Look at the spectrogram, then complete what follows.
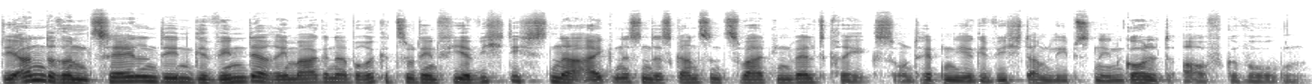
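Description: A man with a medium-pitched voice narrates in the manner of a 1960s German radio documentary drama. His delivery is formal and factual, listing details with emphasis. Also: brisk, hardly any pauses, a little mellow.

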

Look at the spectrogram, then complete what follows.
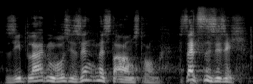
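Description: A man's voice: on the high side, big pitch swings, fairly quick, fairly bright tone, husky, faint music behind, full character voice. An actor playing a sardonic, menacing nephew in a 1960s radio drama, needling and commanding as he holds a suspect at gunpoint. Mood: threatening, commanding. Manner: mocking, commanding, needling address.

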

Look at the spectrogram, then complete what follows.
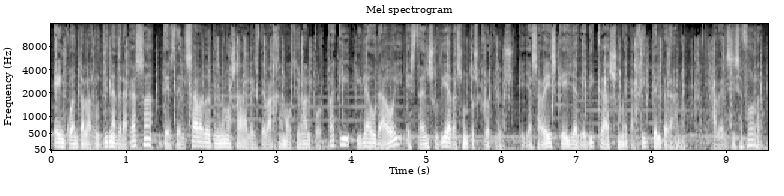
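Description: A man's voice: sits low, lively intonation, fast, over music. An actor playing a wry, colloquial man reading out his memo to colleagues in a comedic audio drama. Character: casual, wry man dictating an office memo.

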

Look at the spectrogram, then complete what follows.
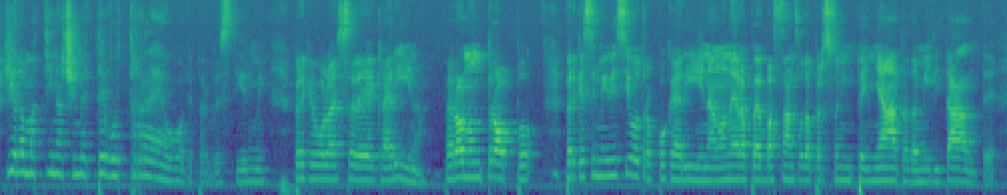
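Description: Chatty naive young woman, played by a stage actress, expressive storytelling, medium pitch, background hum. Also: brisk, few pauses, natural voice. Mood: chatty, self-mocking. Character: chatty, inquisitive, self-deprecating young woman, breezily naive. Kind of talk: theatrical monologue and dialogue. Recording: noticeable background noise with hum.

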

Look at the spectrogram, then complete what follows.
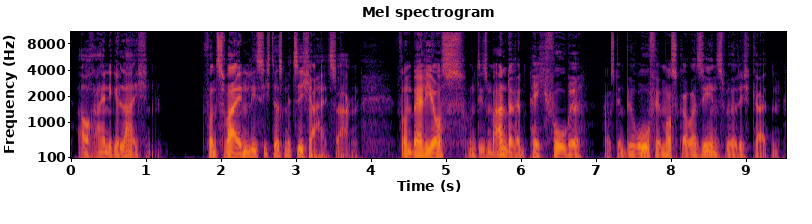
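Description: A wry male storyteller narrates a radio play with theatrical emphasis. His low voice is gravelly and swings widely in pitch, recorded very dry and close. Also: a little mellow, no room sound.

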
